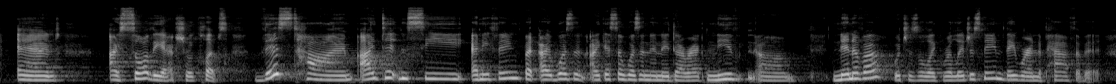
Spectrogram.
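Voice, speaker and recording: A woman speaks at a moderate pace. Her pitch is fairly high with ordinary variation. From United States. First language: French. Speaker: live streamer / conspiracy talk host. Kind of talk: casual livestream talk. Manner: casual, hesitant with fillers.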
